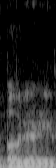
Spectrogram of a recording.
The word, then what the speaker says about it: Bvlgari: Some people say Bulgari, there's some people say Bulgari, some people say Bvlgari. So I think it's Bvlgari.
